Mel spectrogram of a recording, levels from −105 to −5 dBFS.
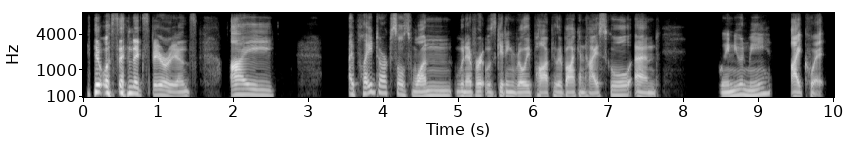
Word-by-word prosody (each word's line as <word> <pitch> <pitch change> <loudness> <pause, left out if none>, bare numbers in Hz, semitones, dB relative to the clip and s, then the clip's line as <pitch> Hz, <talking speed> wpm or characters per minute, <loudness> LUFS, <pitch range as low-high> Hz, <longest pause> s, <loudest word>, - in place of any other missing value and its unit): it 210 0 +11
was 190 -3 +3
an 180 -1 +6
experience. 110 -9 +2 0.4
I 140 -4 +3 1.0
I - - -1
played 185 +5 -1
Dark 180 -3 -4
Souls 140 -6 -4
one, 120 +2 -2
whenever 110 +1 0
it - - -3
was 105 -3 -7
getting 105 -2 -3
really 100 +1 0
popular 100 +2 -3
back 100 +1 +1
in 100 - -6
high 90 -1 0
school, 130 +5 -5
and, 95 -2 0 0.8
between 100 +3 -1
you 135 - -3
and 140 - -3
me, 145 +8 -4 0.3
I - - +5
quit. - - -5
120 Hz, 160 wpm, -25 LUFS, 105-145 Hz, 1.0 s, it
